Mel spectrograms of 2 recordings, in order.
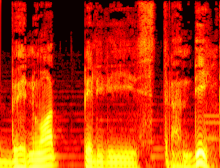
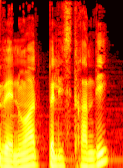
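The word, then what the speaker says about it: Benoît Pellistrandi: ¿Lo he dicho bien, Benoît Pélisse-Trandy? – Perfecto, vale. Perfectamente, y como pueden saber,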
